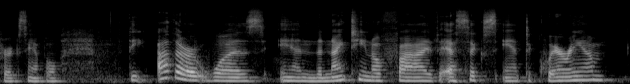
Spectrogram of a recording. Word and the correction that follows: Antiquarian: Am I saying that right? – Antiquarian, yeah.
